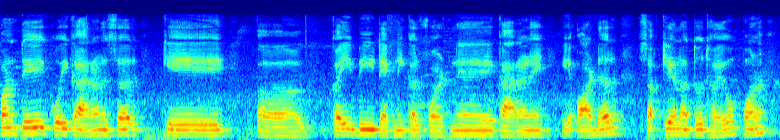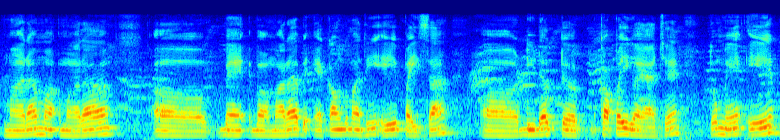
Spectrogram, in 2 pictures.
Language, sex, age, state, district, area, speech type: Gujarati, male, 30-45, Gujarat, Kheda, rural, spontaneous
